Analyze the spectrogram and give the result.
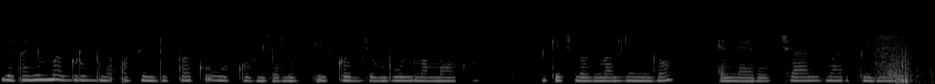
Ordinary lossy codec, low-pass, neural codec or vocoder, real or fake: AAC, 16 kbps; 7.2 kHz; codec, 16 kHz, 6 kbps, DAC; fake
